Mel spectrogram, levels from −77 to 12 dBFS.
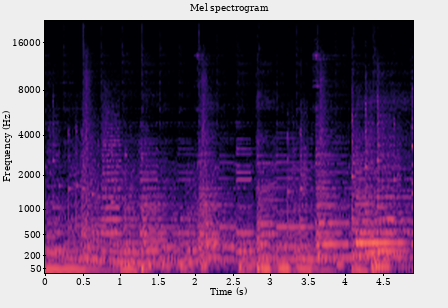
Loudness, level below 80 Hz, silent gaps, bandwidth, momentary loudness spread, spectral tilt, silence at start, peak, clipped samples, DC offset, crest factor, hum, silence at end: -24 LUFS; -30 dBFS; none; 19.5 kHz; 9 LU; -7 dB/octave; 0 s; -8 dBFS; under 0.1%; under 0.1%; 16 dB; none; 0 s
